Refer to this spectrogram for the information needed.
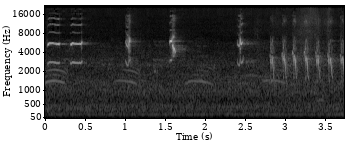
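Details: Brown Honeyeater heard through trees at suburban wetlands in Australia, near an airport, sports fields and machinery noise. It gives sharp, high whistled notes and quick chips, ending in a rapid series of about eight bright, descending tweets, over a faint low hum.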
